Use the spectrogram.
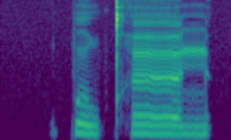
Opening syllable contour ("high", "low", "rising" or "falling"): low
